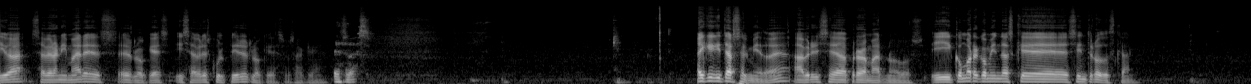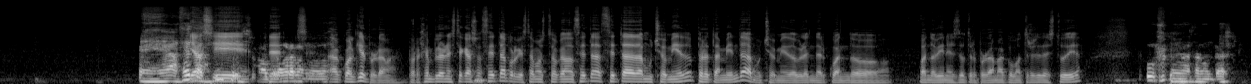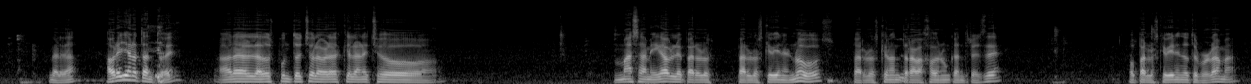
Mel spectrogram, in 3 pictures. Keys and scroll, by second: 0.1 typing, 2.1-3.0 typing, 7.7 typing, 13.5 s, 15.0-18.7 typing, 21.9 3, 23.0-23.8 typing, 25.2-26.4 typing, 37.0 s.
